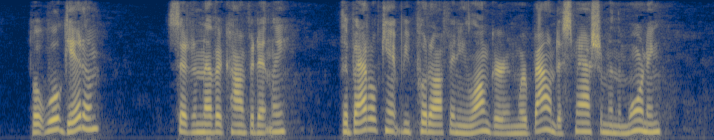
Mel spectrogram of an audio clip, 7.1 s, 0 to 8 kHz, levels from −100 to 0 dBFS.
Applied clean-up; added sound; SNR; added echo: none; none; none; none.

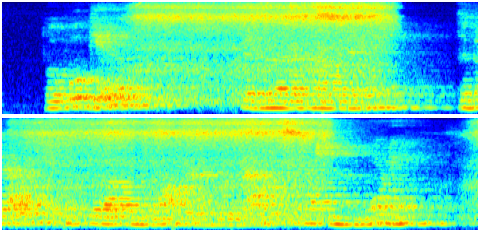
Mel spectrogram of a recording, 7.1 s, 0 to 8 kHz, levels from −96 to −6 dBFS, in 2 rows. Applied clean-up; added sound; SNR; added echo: none; Breathing; -2 dB; reverberation time 1.2 s.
